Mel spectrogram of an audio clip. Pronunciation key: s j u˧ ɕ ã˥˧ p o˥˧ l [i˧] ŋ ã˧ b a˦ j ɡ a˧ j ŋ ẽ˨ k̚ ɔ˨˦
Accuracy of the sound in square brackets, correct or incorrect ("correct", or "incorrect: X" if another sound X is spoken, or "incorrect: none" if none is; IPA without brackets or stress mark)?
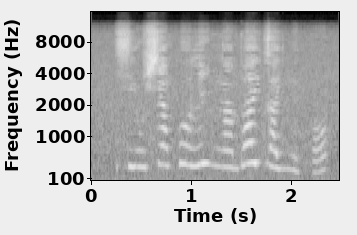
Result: incorrect: i˥˧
